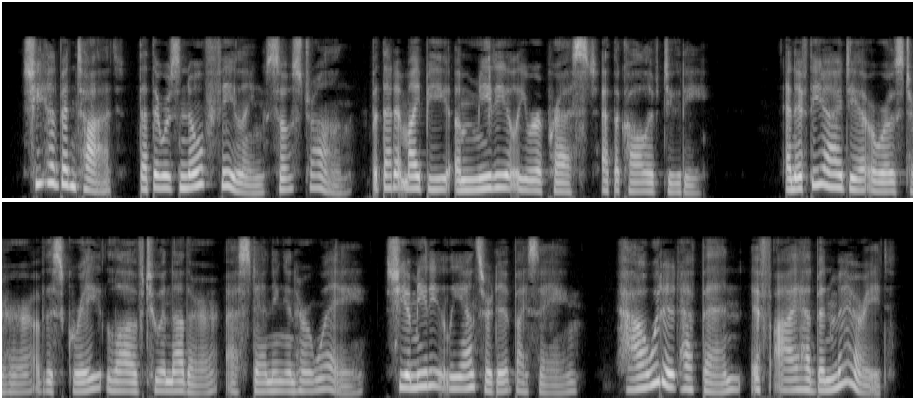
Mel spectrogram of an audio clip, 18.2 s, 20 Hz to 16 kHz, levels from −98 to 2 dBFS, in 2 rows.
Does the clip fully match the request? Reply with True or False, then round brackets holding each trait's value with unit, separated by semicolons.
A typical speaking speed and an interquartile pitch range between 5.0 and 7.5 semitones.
True (185 wpm; 5.5 semitones)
